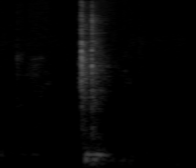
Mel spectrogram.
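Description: The Enter key pressed once on a computer keyboard, a single short, crisp click standing alone in near silence, faint overall.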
